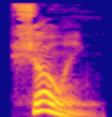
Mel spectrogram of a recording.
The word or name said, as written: showing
